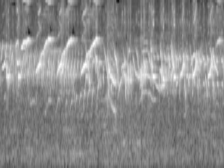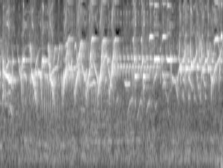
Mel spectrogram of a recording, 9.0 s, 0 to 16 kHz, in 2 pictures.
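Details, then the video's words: Canary song in a five-in-one mix of lure singing: dense high chirps and quick upslurred and downslurred whistles, overlapping without pause for nine seconds, with buzzy trills layered underneath. "PANCINGAN KENARI 5 IN 1 | CANARY SINGING"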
